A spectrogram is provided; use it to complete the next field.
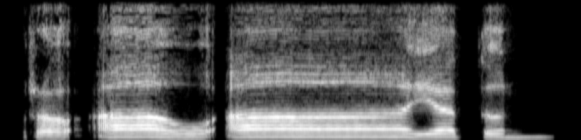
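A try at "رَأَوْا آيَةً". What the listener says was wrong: ra'au ayatan, bukan tun tapi tan.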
